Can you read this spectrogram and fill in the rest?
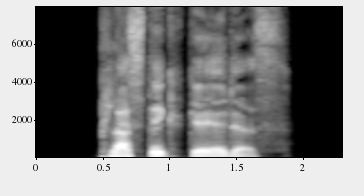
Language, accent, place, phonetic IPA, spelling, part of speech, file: German, Germany, Berlin, [ˈplastɪkˌɡɛldəs], Plastikgeldes, noun, De-Plastikgeldes.ogg
- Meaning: genitive singular of Plastikgeld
